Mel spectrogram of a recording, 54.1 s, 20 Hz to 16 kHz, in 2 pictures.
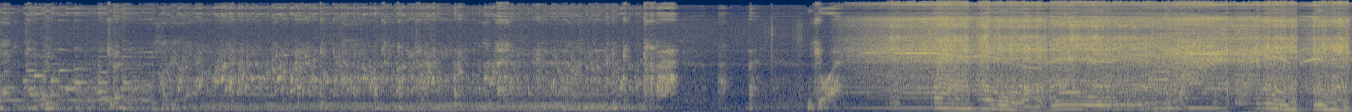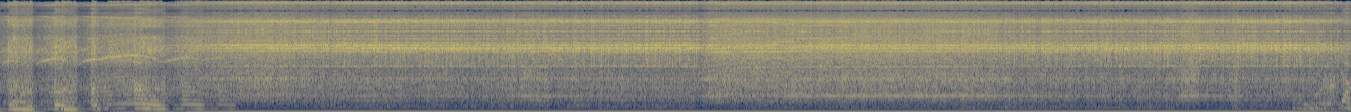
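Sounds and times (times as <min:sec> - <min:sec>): power tool grinding stone: 0:16.8 - 0:54.0.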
